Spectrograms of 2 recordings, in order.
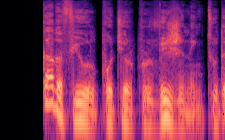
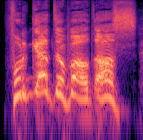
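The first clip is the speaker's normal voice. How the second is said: high-pitched, urgent yell; desperate shout. Acted. Telling companion to forget about them, desperate shout.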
